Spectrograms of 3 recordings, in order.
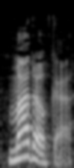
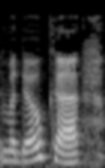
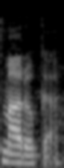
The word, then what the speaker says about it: Madoka: You said it right, by the way. A lot of people pronounce it Madoka, which is, you know, fair enough. That's what it looks like it should be, but it is Madoka.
